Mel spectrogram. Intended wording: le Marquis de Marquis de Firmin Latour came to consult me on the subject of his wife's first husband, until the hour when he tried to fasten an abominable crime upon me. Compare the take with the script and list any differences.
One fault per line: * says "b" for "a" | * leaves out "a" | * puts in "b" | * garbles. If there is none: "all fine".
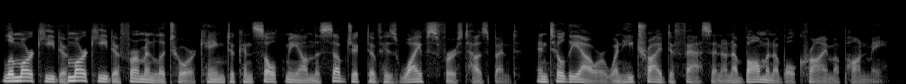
all fine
